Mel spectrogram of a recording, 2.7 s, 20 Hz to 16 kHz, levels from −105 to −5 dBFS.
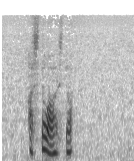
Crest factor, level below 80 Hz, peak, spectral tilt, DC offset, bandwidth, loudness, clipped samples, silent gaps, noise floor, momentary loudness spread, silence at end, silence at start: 20 dB; -70 dBFS; -12 dBFS; -5.5 dB/octave; under 0.1%; 11.5 kHz; -29 LUFS; under 0.1%; none; -61 dBFS; 16 LU; 1.25 s; 0.55 s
